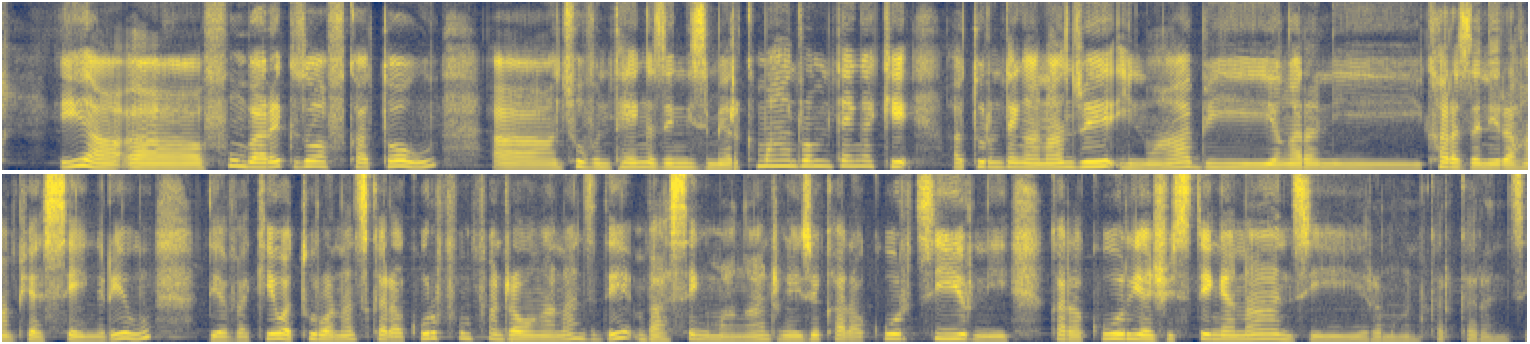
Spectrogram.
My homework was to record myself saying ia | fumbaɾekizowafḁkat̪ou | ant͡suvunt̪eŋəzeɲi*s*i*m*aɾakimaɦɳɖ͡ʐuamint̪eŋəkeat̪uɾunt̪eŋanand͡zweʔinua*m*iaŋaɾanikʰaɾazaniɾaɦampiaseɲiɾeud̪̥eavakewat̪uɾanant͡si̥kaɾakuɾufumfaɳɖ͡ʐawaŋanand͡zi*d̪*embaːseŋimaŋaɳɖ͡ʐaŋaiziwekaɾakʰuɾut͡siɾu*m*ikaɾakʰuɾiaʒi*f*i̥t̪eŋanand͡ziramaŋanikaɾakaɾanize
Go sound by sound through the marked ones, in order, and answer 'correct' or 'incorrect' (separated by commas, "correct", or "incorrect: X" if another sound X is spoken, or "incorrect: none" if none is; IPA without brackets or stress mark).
incorrect: z, correct, incorrect: b, correct, incorrect: n, incorrect: s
